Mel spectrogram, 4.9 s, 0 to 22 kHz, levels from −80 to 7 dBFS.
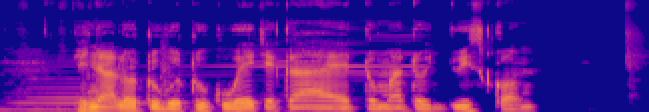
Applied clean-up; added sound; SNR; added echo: classical method Wiener filter.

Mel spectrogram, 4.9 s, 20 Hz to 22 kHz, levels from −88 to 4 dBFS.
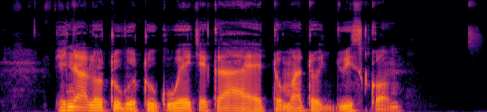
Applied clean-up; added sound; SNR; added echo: neural mask model Resemble Enhance denoiser.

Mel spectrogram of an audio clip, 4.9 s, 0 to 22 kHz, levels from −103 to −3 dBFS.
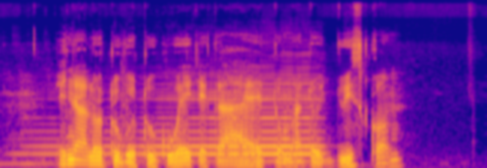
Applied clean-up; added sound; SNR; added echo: neural mask model RNNoise.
